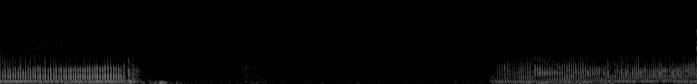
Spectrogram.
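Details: Pug dog snoring: loud rattling snore that stops for several seconds, then resumes.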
